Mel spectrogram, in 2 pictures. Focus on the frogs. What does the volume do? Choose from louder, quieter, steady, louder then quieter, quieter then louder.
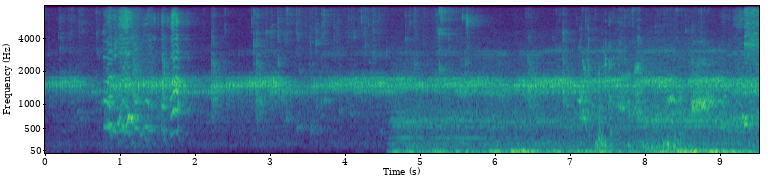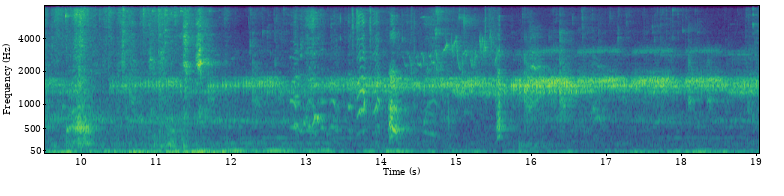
louder.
